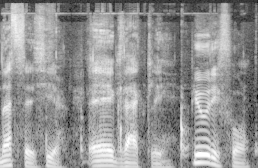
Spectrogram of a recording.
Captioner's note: knife chopping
